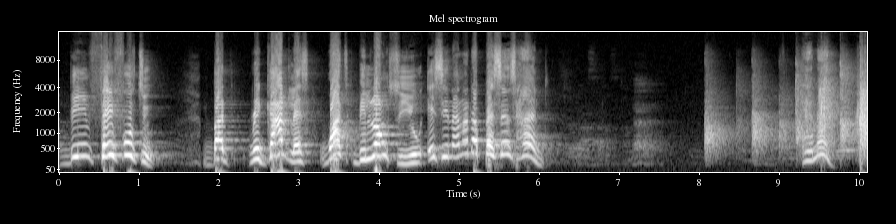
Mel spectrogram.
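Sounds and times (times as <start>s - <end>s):
speech: 0.1s - 6.2s, 9.3s - 9.8s
audience clapping: 8.0s - 10.0s.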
